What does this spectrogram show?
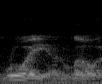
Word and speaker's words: Reuleaux: I believe that is French. Right. A Reuleaux triangle is a triangle sort of with curves instead of flat sides. Right. Like that. And it's pronounced Roy and Low, if I'm not mistaken.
